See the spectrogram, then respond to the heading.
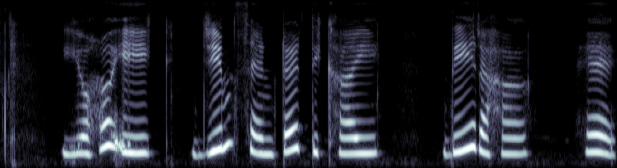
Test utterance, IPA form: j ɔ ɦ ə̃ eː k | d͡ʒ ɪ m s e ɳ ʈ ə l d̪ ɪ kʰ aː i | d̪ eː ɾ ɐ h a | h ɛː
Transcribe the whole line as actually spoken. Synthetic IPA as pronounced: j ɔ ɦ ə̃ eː k | d͡ʒ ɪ m s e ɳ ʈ ə ɾ d̪ ɪ kʰ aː i | d̪ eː ɾ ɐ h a | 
